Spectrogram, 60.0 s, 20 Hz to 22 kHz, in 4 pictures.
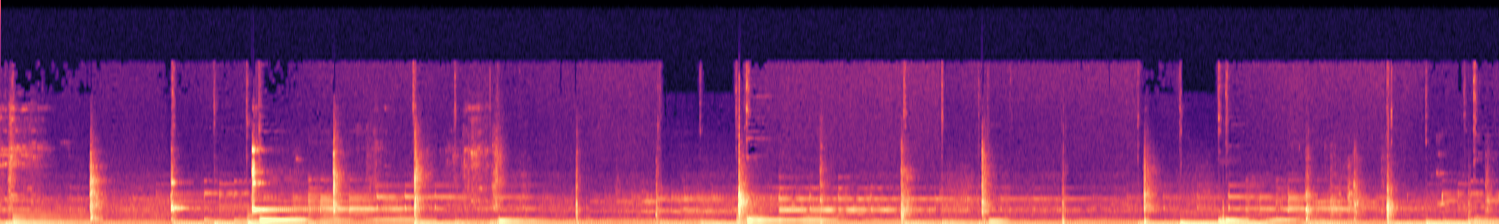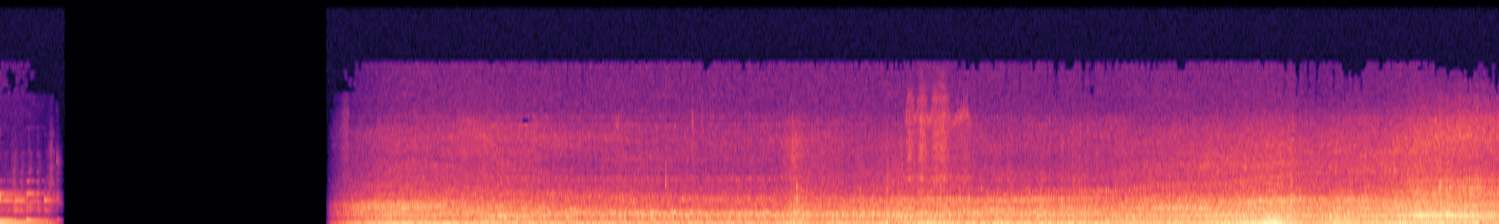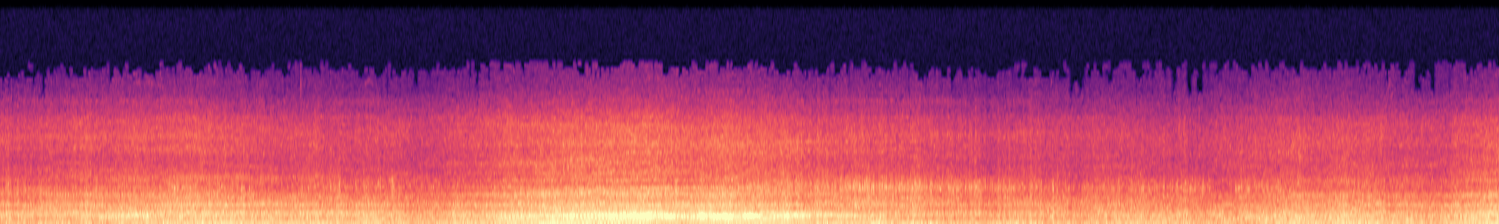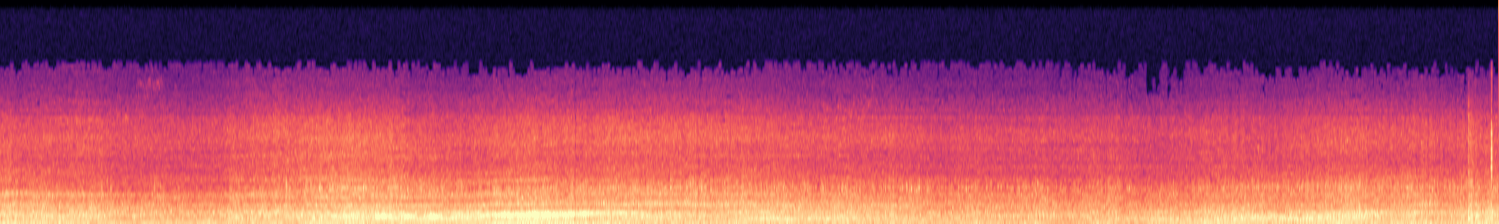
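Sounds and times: motorcycle engine accelerating: 0.0 - 7.6, 18.3 - 59.9
wind rumble on microphone: 18.3 - 59.9.

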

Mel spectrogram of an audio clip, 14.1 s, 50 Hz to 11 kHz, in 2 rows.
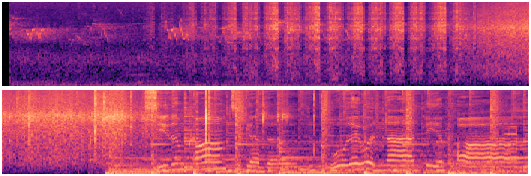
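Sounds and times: birds chirping: 0.1 - 5.0
hand saw cutting wood: 1.9 - 9.0.

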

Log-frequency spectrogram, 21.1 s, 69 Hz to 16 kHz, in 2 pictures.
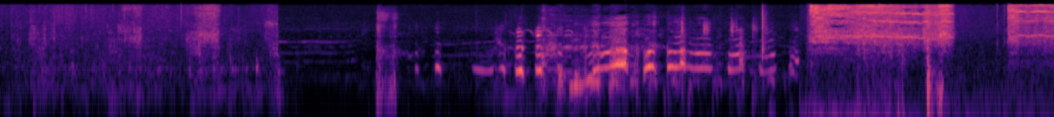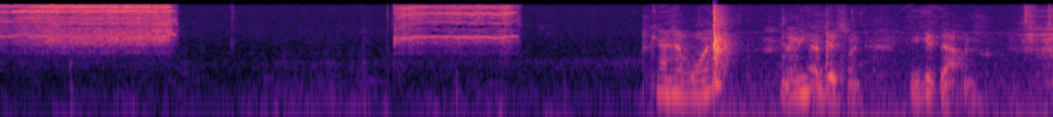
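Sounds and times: animal hissing: 8.0 - 12.4, 14.4 - 15.8.

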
